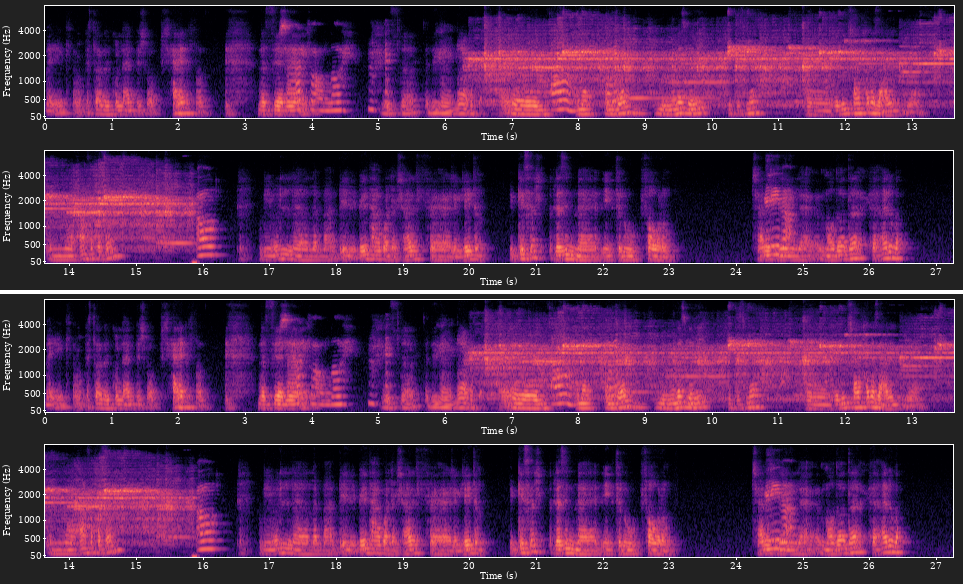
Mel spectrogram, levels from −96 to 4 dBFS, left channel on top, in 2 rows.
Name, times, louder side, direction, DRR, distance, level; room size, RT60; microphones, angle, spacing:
voice 1, 0.0-2.4 2.7-4.0 5.0-7.6 8.0-9.9 10.2-10.8 11.4-13.2 13.6-14.8 16.8-20.2 20.6-23.1 24.2-26.4, right 1 dB, 15° right, 2.7 m, -30 dB
voice 2, 3.4-5.2 5.8-6.0 7.6-8.0 8.4-8.6 9.6-9.9 15.9-16.2 24.4-24.9, left 1 dB, 30° left, 1.6 m, -31 dB
sound 1, 6.3-15.9, left 2 dB, 55° left, 3.6 m, -28 dB
9.4 x 7.2 x 2.5 m
head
